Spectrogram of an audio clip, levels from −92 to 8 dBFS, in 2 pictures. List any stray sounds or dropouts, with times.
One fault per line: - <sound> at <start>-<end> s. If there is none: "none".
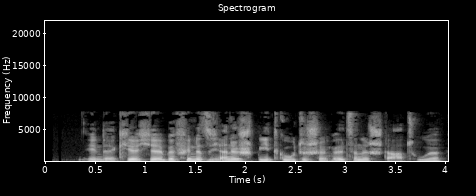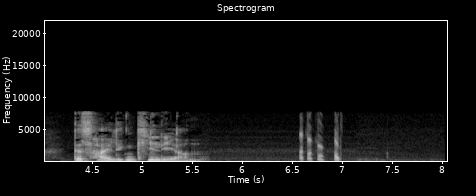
- chirp at 6.6-7.0 s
